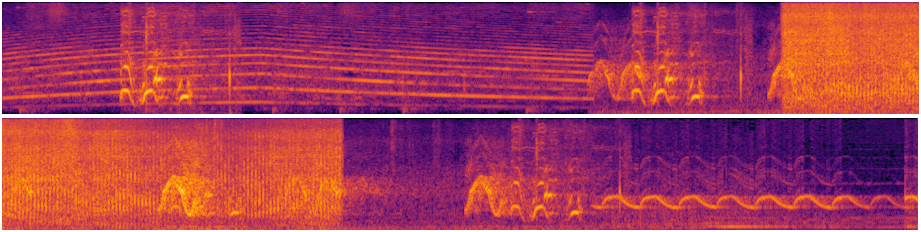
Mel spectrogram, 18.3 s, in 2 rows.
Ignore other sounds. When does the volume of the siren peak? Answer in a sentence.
The loudest moment of the siren is at 11 seconds.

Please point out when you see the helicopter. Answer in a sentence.
You can hear the helicopter from 7.8 to 12.6 s.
